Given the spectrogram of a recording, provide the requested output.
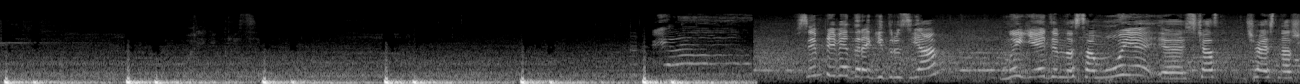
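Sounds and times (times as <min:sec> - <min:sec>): deep double thumps bass pulse: 0:00.0 - 0:07.6.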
